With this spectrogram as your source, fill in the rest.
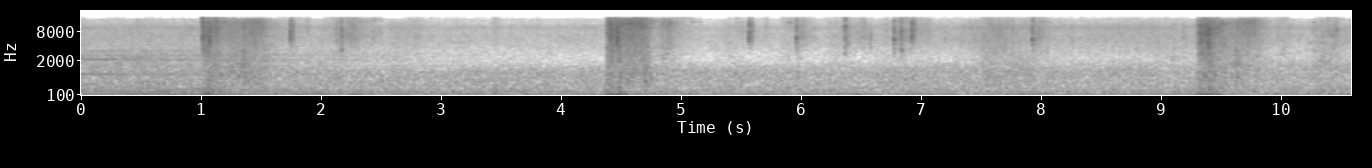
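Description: A heavy body lands with a thud.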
